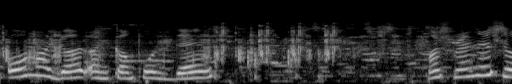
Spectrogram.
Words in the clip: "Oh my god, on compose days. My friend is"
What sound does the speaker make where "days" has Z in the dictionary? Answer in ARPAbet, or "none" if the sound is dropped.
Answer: none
